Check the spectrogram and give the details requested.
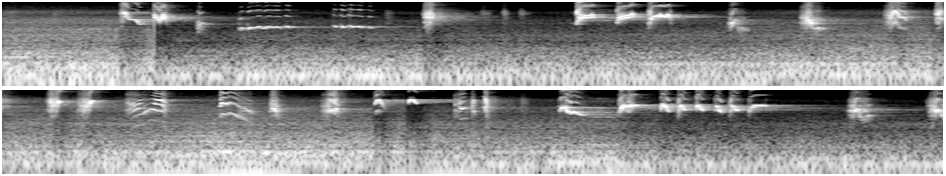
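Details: Olive-backed sunbird song, lively and full of rich fill phrases, as a tutor recording for training other birds: a low whistled note, then long runs of rapid, very high sharp chirps and short trills.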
